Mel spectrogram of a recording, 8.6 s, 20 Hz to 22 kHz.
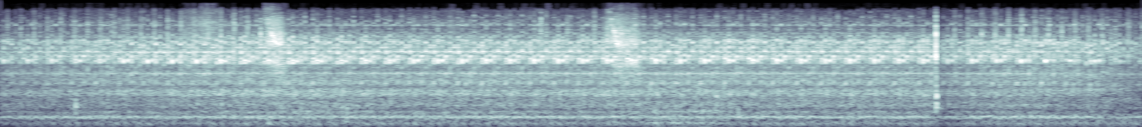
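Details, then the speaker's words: BMW B58 at idle, oil filler cap removed for a PCV test, microphone held close: steady hiss of air drawn into the crankcase with light even suction; cap came off easily, so the crankcase ventilation is normal. "I got the microphone a little bit closer so you could actually hear the air leaking into the crankcase. And there was a little bit of suction, but again, I could pull it off with ease."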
